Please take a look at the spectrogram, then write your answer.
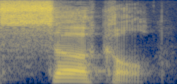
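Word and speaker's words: Cirkul: been sipping on is circle but that's spelled c-i-r-k-u-l you may know it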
